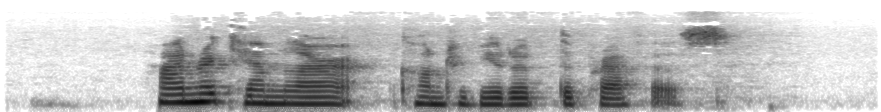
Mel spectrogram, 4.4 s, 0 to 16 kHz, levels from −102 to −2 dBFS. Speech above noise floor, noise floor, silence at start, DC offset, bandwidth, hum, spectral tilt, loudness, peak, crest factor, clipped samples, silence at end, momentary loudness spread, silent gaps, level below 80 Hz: 53 dB; -72 dBFS; 0.8 s; under 0.1%; 7.4 kHz; none; -5.5 dB/octave; -20 LUFS; -4 dBFS; 18 dB; under 0.1%; 0.75 s; 13 LU; none; -66 dBFS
